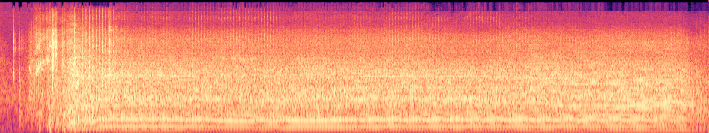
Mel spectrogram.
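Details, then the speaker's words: Mower running; catches after a few coughs, then a clean, steady drone with no surging or misfire. "all right so this thing's a running so I have to uh clean up real quick"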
